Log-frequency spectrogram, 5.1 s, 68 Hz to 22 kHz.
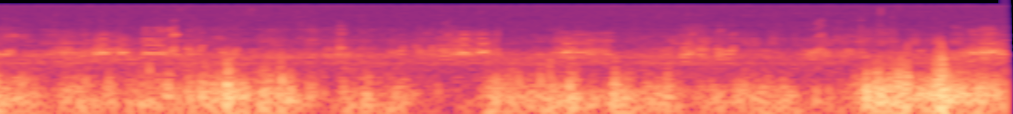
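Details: Flock of several thousand bean geese on a field, Texel, Netherlands, 22-11-2014; constant layered honks and cackles, louder near the end, with low-pitched rumble throughout.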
